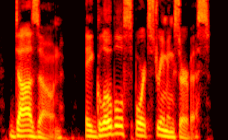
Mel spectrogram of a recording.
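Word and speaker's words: DAZN: A third riskier jewel is Dazzen Group pronounced Da Zone a global sports streaming service.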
